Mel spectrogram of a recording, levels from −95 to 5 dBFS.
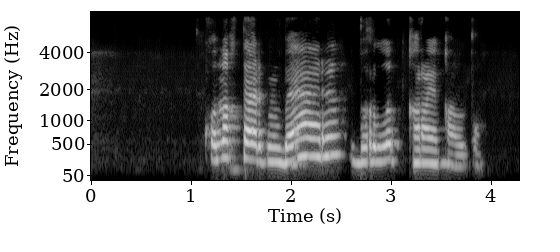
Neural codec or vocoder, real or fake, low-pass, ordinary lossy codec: codec, 16 kHz, 4 kbps, X-Codec, HuBERT features, trained on balanced general audio; fake; 7.2 kHz; none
